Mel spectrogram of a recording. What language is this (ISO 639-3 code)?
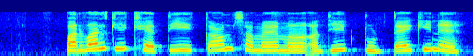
mai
